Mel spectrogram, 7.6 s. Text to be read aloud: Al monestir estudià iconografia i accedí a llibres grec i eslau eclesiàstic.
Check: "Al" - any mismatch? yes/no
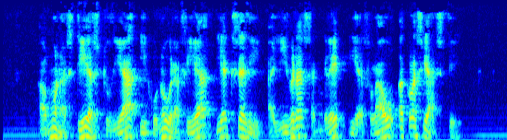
no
